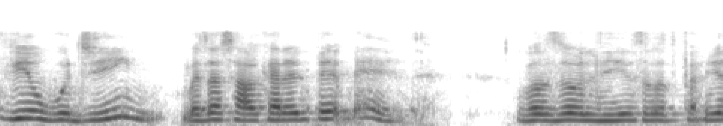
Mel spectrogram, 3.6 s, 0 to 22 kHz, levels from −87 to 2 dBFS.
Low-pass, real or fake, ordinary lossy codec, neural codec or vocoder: none; fake; none; codec, 16 kHz, 4.8 kbps, FACodec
